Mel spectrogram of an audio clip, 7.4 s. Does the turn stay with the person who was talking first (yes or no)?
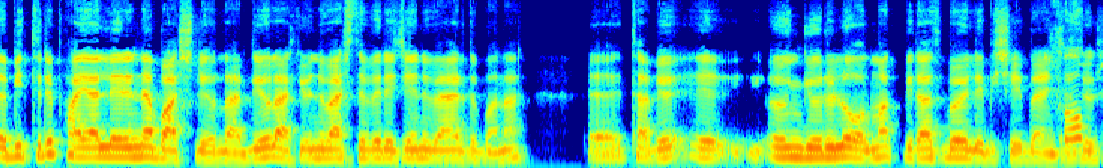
no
